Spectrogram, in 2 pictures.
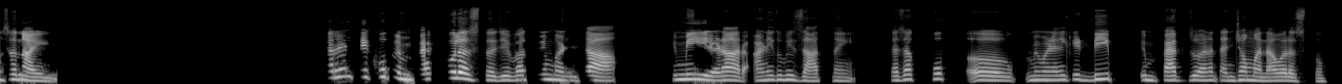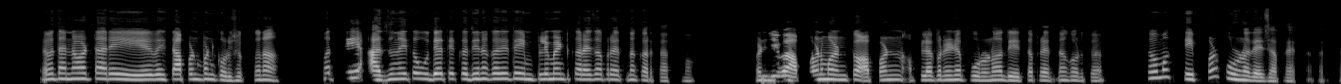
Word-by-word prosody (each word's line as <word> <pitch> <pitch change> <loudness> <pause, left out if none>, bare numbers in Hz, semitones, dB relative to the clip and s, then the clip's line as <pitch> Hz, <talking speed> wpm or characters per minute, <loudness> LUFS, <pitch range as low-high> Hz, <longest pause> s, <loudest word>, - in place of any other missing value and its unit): असं 220 +4 -1
नाही. 175 -7 +4 2.7
कारण 345 +4 +2
ते 340 - +5
खूप 350 -2 -2
इम्पॅक्टफुल 250 +4 +3
असतं, 210 -6 +5
जेव्हा 195 +2 -1
तुम्ही 225 +2 -9
म्हणता, 185 -3 +3 0.6
की 220 - -7
मी 230 +1 +5
येणार 195 -2 +5
आणि 190 +3 -1
तुम्ही 215 0 -1
जात 170 -3 -1
नाही. 170 -3 -8 0.4
त्याचा 195 +4 -1 0.2
खूप 250 0 -3 0.2
अ, - - -3 0.5
मी 200 +2 -3
म्हणेल 205 +1 -1
की 230 - -2
डीप 240 +2 +2 0.3
इम्पॅक्ट 195 -2 0
जो 205 - -1
आहे 190 -1 0
ना, 195 - -2
त्यांच्या 190 +1 -2
मनावर 175 -2 0
असतो. 150 -2 -8
त्यामुळे 235 - -8
त्यांना 260 0 +1
वाटतं, 265 0 0
"अरे, 230 -3 +2
हे 230 - +1
तर 235 +2 0
आपण 235 0 +1
पण 245 -1 -1
करू 200 -4 -3
शकतो 180 +4 -7
ना." 215 -1 +2 0.5
मग 270 - -4 0.2
ते 300 +1 +2 0.2
आज 210 0 +2
नाही 250 +1 +1
तर 270 - 0
उद्या, 255 -1 +2
ते 255 - -2
कधी 250 0 +1
ना 260 0 0
कधी 255 0 +2
ते 265 - +1
इम्प्लिमेंट 245 0 0
करायचा 235 0 0
प्रयत्न 225 -1 -4
करतात 170 -4 -6
मग. 160 -1 -14 0.6
पण 195 +1 -2
जेव्हा 195 +1 +4
आपण 205 +6 0
म्हणतो, 225 -2 +2
आपण 210 +4 0
आपल्या 200 +2 -2
परीने 210 +1 0
पूर्ण 200 +1 -1
द्यायचा 185 0 -2
प्रयत्न 195 0 -6
करतोय. 165 -3 -8
तेव्हा 295 +1 -7
मग - - -6
ते 240 - +3
पण 335 +3 -3
पूर्ण 230 -7 +2
द्यायचा 165 -3 -1
प्रयत्न 155 +1 -13
करतात. - - -22
210 Hz, 170 wpm, -24 LUFS, 190-240 Hz, 2.7 s, ते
